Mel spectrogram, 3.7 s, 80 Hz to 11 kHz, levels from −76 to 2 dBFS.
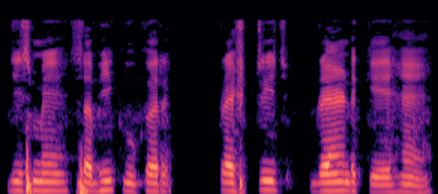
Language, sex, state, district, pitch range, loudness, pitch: Hindi, male, Gujarat, Valsad, 135-145 Hz, -21 LUFS, 140 Hz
